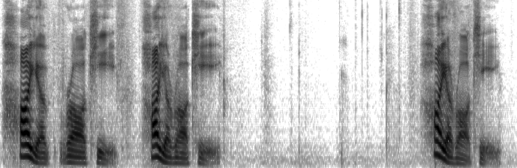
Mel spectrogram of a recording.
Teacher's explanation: we say hierarchy and the accented syllable is the first one.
